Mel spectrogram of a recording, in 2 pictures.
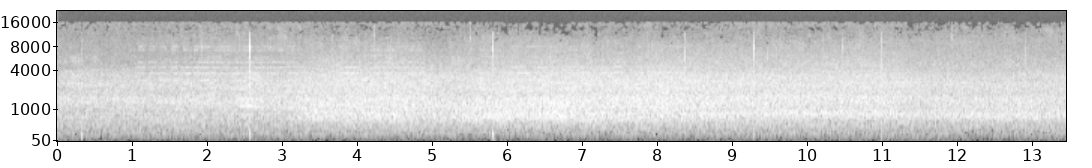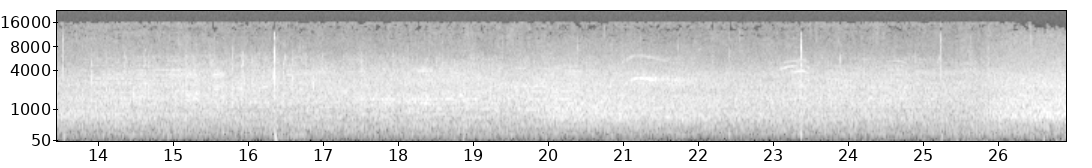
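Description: A large stadium crowd roars and cheers steadily, swelling at times.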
